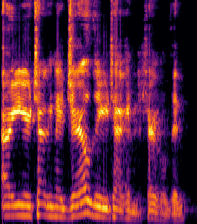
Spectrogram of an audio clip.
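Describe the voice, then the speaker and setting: A man narrates a tabletop game as its game master. His delivery is casual and improvised, with very lively intonation at a middling pitch. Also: very fast.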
